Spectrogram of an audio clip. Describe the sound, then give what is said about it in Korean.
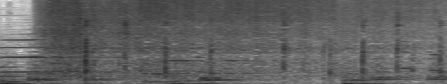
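Steady, dense sizzling of dried shrimp lightly stir-frying in a little oil with soy sauce and a bit of sugar, with repeated light clicks and scrapes of a utensil tossing them in the pan and no voices. “마른 새우에 기름을 살짝 두르고 간장과 설탕을 약간 넣어 가볍게 볶아준다.”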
